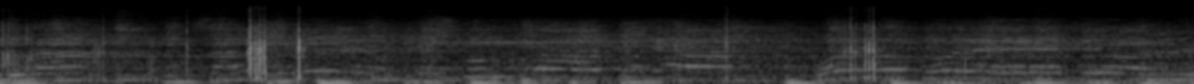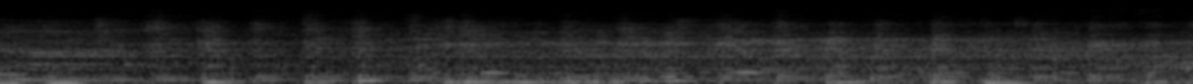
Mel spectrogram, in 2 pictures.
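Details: Latin-style music with guitar and occasional voices, no animal sounds.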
